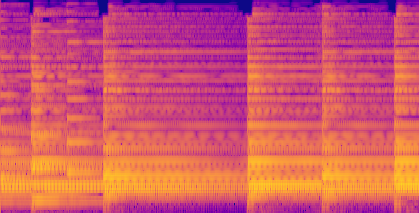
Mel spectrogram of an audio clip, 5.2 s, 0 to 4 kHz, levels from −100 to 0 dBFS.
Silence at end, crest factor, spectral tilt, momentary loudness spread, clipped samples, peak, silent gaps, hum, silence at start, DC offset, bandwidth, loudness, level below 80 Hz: 0 s; 16 dB; -11.5 dB/octave; 8 LU; under 0.1%; 0 dBFS; none; none; 0 s; under 0.1%; 4 kHz; -18 LUFS; -50 dBFS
